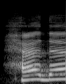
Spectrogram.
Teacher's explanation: Долгота в размере 4 огласовок, слитного, соединительной долготы. Хадаика. Обратите внимание, после долготы четкого произношения кесры.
